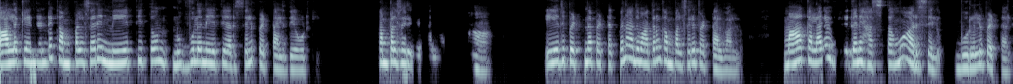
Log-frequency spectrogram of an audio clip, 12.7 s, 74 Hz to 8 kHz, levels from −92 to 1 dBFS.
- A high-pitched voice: Yes, high, 235 Hz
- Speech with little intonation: No, average, 3.0 semitones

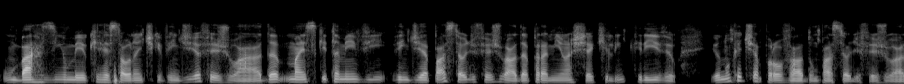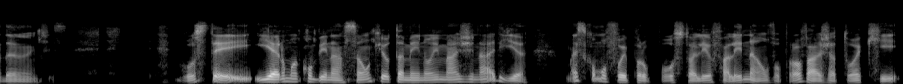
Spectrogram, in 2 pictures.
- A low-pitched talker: Yes, low, 105 Hz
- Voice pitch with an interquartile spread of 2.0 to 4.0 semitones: Yes, average, 3.7 semitones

